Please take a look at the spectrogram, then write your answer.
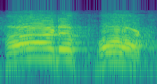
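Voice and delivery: captain startled by the parrot, loud yelled command. Acted. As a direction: yell it like a startled order at sea. Startled captain yells ship command.

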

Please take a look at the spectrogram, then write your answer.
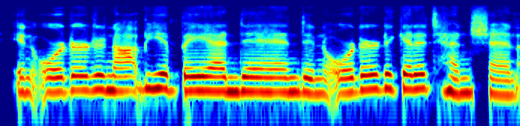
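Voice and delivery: ordinary talk, nothing marked

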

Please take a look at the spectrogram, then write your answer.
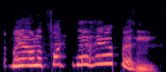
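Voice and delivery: high, loud squeal through snot; snotty crying. Real, not acted. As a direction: shriek while snot runs down. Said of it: "snot running down your face".

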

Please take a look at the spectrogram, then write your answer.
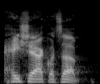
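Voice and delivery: normal talking voice

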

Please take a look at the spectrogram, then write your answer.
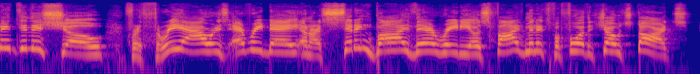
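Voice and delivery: high, emphatic tirade climbing to a shout; impassioned rant. Real, not acted. Co-host scolding host over losing loyal listeners, impassioned. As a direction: build the outrage to a high cry.

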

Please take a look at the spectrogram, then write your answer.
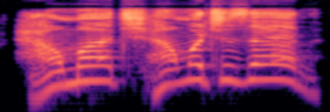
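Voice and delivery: put-on high, loud cranky old man; grandpa voice. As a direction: squawk it like a grumpy grandpa. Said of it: "I sound like my grandpa".

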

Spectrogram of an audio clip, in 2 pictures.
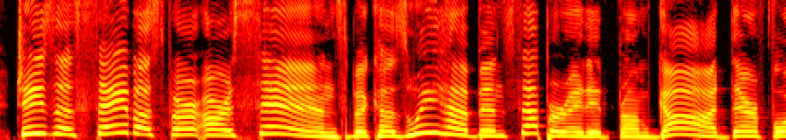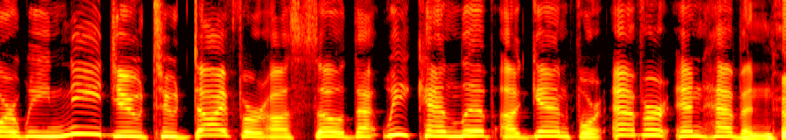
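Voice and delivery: high, slow, pleading sing-song prayer voice; mock evangelical prayer. Preacher mocking an evangelical prayer, high and slow. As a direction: overdo a pious plea, way up high. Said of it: "They're not saying".

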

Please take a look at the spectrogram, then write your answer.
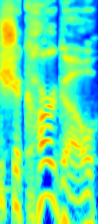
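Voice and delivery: "Chicago" with an R, as "Shicargo"; dad's Southern pronunciation. Retold or imitated. Quoting his accented dad, "Chicago" as "Shicargo". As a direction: say "Chicago" like "shi-CAR-go". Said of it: "he would say Chicago".

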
